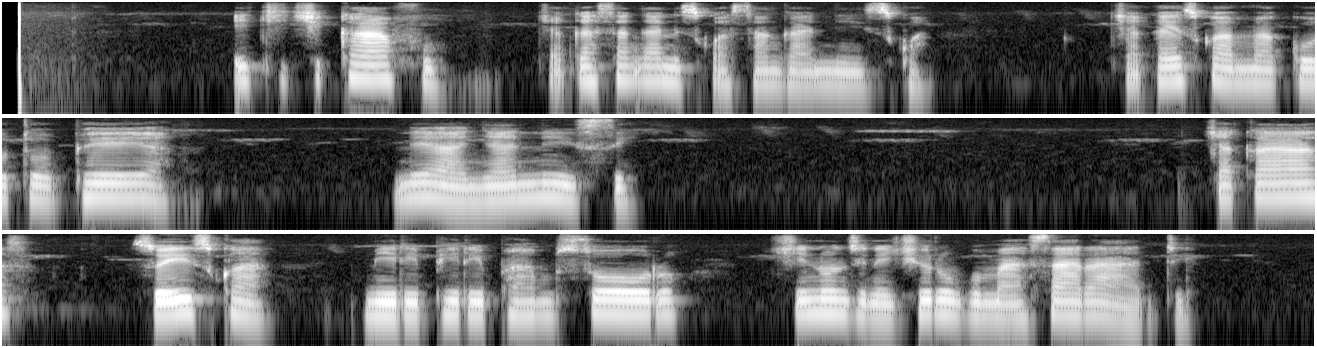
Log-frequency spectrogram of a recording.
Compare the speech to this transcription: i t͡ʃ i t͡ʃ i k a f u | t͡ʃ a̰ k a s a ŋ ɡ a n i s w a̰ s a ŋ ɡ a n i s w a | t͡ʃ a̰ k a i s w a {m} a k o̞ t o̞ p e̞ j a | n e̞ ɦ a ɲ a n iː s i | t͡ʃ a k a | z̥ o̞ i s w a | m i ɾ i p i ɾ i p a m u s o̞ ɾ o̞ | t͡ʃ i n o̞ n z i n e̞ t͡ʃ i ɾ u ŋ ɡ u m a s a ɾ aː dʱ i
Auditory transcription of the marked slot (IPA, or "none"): m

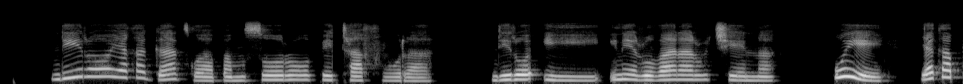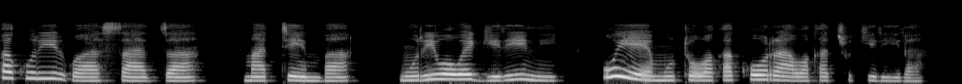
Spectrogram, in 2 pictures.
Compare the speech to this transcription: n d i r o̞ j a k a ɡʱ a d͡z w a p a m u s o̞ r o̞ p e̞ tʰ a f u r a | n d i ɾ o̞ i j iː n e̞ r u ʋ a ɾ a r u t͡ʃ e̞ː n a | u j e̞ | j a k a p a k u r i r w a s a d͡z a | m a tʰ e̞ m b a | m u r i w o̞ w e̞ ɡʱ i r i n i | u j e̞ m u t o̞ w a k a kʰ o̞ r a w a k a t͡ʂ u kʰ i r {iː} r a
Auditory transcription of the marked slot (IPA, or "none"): iː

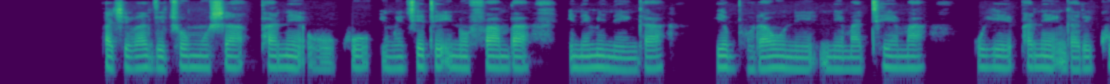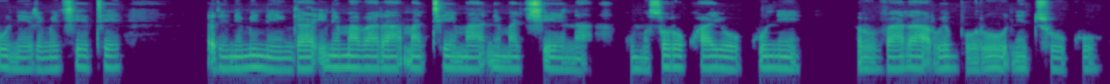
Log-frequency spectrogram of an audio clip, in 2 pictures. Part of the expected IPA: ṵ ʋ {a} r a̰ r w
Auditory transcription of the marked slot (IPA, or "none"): a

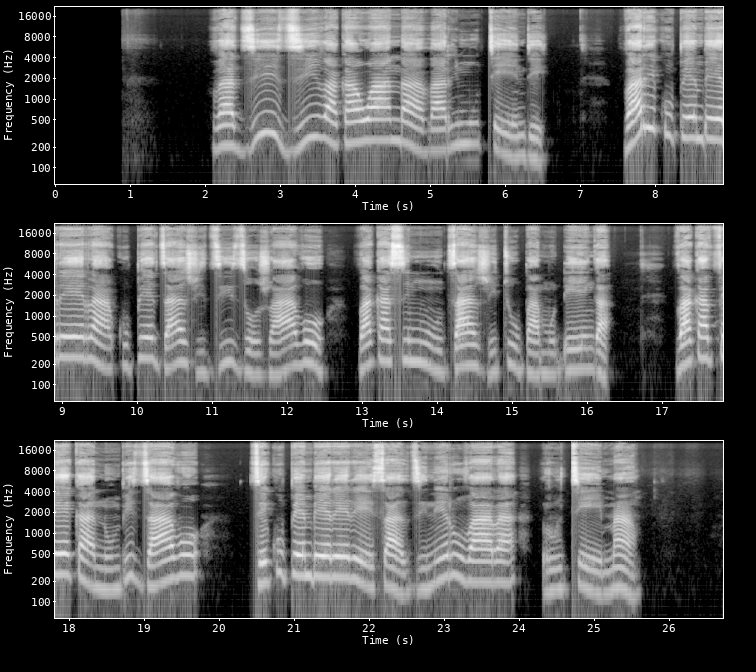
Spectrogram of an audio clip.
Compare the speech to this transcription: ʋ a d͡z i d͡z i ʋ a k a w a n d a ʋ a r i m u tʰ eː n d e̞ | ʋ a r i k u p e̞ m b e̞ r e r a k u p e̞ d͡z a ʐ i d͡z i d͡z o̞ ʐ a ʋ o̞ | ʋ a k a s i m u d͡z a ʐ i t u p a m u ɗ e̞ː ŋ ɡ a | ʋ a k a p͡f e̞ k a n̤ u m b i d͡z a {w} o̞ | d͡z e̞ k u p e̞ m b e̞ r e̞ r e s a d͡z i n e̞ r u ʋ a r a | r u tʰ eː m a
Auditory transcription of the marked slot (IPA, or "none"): ʋ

